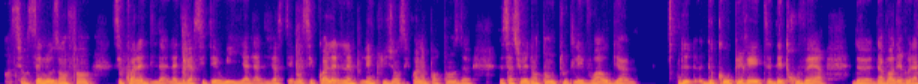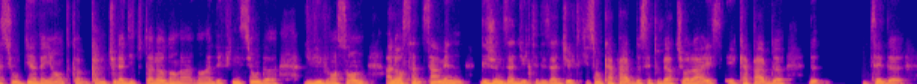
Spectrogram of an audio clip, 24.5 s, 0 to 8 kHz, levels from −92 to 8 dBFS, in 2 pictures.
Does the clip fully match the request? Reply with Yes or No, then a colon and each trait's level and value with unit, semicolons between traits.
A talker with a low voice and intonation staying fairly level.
Yes: low, 130 Hz; narrow, 2.1 semitones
